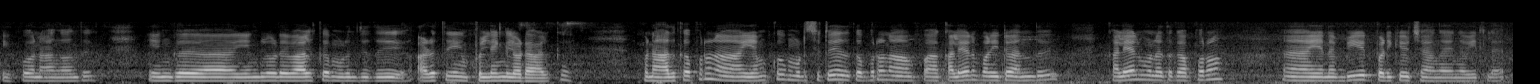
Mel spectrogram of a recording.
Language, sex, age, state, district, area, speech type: Tamil, female, 30-45, Tamil Nadu, Thanjavur, rural, spontaneous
